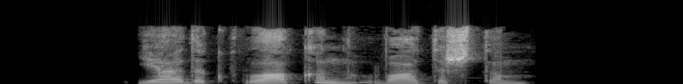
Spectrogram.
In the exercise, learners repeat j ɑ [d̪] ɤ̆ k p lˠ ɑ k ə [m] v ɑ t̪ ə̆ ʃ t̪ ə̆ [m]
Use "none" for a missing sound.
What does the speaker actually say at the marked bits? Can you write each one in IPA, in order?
d̪, n, m

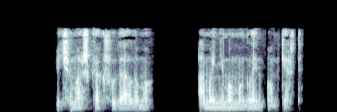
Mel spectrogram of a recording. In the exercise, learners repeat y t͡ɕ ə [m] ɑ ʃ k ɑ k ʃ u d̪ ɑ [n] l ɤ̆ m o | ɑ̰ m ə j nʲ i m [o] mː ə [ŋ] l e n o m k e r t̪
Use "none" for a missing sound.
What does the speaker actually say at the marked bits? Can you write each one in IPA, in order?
m, none, o, ŋ

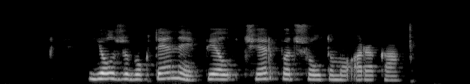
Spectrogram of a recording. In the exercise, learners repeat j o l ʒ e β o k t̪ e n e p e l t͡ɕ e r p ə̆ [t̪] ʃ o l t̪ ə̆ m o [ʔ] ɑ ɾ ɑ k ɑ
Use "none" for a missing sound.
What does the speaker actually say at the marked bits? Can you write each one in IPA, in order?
t̪, ʔ

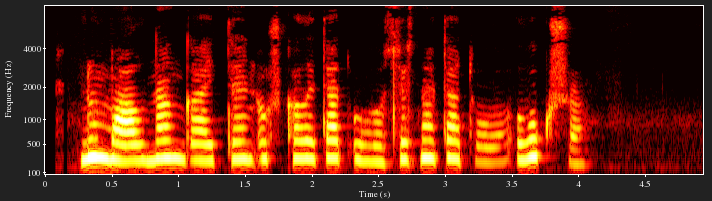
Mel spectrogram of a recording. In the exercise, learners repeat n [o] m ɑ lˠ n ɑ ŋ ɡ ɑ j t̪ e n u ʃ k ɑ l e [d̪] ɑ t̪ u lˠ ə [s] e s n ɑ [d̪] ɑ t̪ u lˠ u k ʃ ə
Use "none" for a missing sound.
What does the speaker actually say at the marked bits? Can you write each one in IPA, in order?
u, t̪, s, t̪

